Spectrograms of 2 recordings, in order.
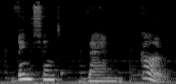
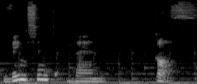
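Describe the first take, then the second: First: The surname ends like the word go. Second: The surname ends with an f sound. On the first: "in America, in Australia ... They call him Vincent van Gogh. ... as in go home" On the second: "in British English, people say Vincent van Gogh. They say the F sound"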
